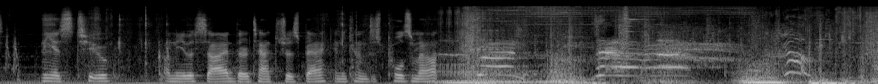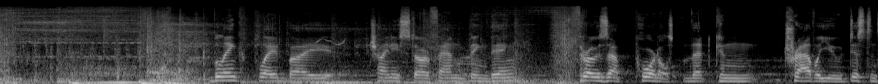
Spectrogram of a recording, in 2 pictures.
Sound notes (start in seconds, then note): 6.2 grunting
